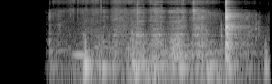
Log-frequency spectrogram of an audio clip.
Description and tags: knife-chop
Sound of a knife cutting through bread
